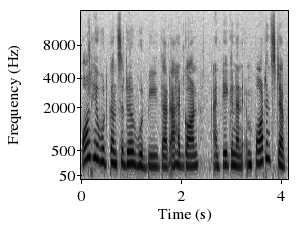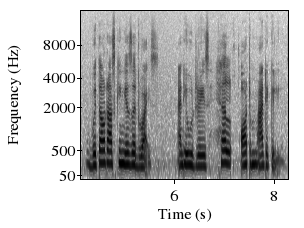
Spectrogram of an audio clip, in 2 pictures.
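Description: A woman's voice: fairly high pitch, moderate pace, a little mellow, no room sound, lightly acted. A woman playing an anxious, hesitant young male painter in a radio comedy. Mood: worried. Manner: hesitant, fretful, period slang.

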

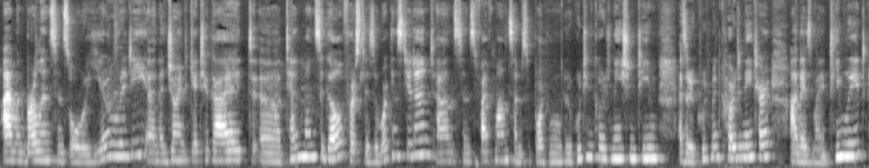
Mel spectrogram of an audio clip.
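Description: A woman's voice: medium pitch, animated, moderate pace, few pauses. A young woman from Ukraine, a recruitment coordinator speaking carefully about her job.

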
